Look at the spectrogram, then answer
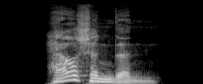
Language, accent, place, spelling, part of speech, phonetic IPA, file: German, Germany, Berlin, herrschenden, adjective, [ˈhɛʁʃn̩dən], De-herrschenden.ogg
- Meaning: inflection of herrschend: 1. strong genitive masculine/neuter singular 2. weak/mixed genitive/dative all-gender singular 3. strong/weak/mixed accusative masculine singular 4. strong dative plural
